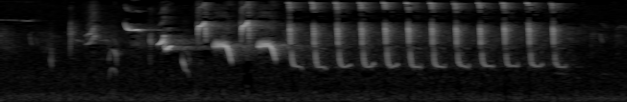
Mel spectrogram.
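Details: Nightingale singing for captive-bird training: scattered chirps and rich slurred whistles, then about fourteen loud, evenly spaced descending notes repeated in a steady series.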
